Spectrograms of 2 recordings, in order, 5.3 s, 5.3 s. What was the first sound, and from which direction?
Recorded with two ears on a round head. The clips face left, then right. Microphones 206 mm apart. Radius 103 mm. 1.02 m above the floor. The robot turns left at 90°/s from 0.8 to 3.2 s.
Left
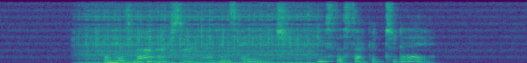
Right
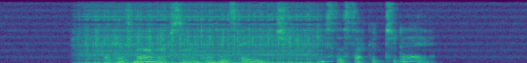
A woman speaking, 10° left.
